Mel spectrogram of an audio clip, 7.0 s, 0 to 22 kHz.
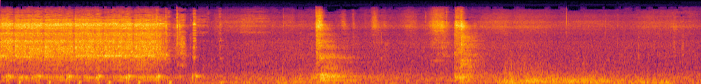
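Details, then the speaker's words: Gravely Commercial 12 34" snow blower, cold, after carb cleaner is sprayed into the intake: quick ragged firing for a second or two, then it dies, leaving only stray clatter. Hard starting from fuel starvation due to a shrunken fuel line at the carburettor. "whoa the fuel line on the car is like totally just shrunk it's like I doubt that gas could even get in this thing"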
